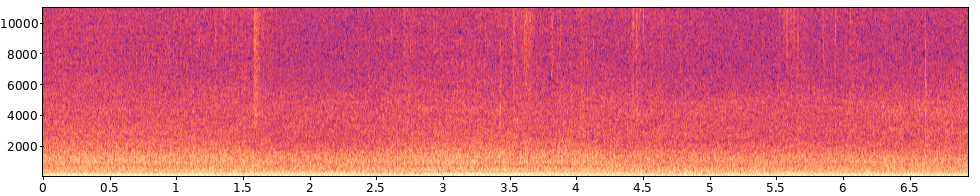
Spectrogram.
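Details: Honda HRN 216 mower after draining excess oil to correct level and manual fuel priming fixed no-start; steady, even buzz at constant pitch with no stumbling or surging; normal running.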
